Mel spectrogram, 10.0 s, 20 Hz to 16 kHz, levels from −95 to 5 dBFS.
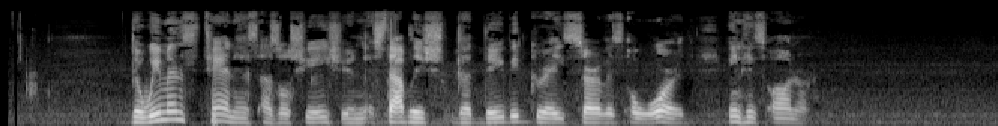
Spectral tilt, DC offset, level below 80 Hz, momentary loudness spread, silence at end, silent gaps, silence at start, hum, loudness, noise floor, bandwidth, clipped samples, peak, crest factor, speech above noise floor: -4.5 dB/octave; under 0.1%; -64 dBFS; 12 LU; 1.95 s; none; 1.3 s; none; -21 LUFS; -59 dBFS; 11.5 kHz; under 0.1%; 0 dBFS; 22 dB; 38 dB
